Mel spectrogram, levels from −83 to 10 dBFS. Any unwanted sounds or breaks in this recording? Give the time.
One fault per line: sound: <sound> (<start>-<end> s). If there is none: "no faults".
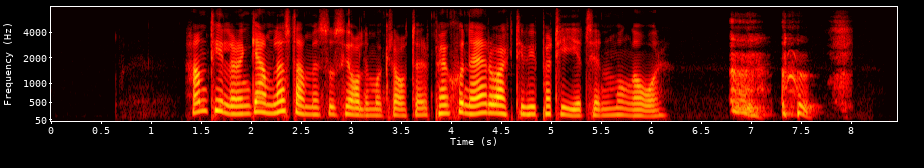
sound: cough (6.8-8.0 s)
